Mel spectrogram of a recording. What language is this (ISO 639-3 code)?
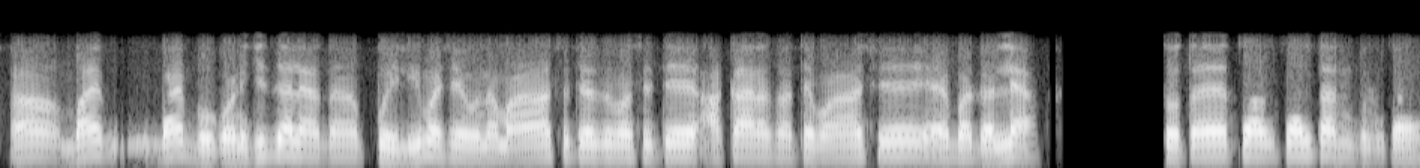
kok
